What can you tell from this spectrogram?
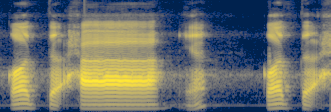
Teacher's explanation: dia tidak akhir ayat tetapi kita membacanya berhenti atau diwakafkan maka yang Han Ini berubah menjadi fathah dengan panjang dua harakat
